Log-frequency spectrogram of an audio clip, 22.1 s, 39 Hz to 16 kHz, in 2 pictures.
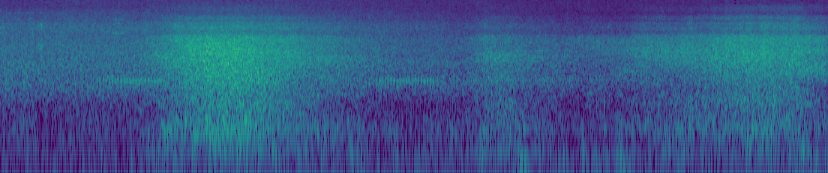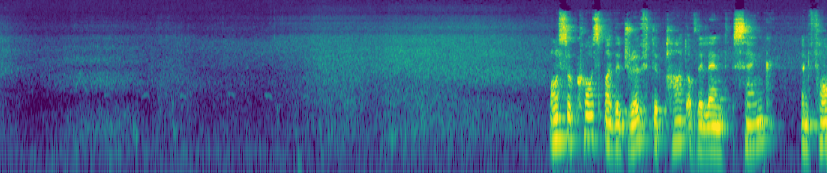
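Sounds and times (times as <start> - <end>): wind gusting on microphone: 0.0 - 22.0.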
